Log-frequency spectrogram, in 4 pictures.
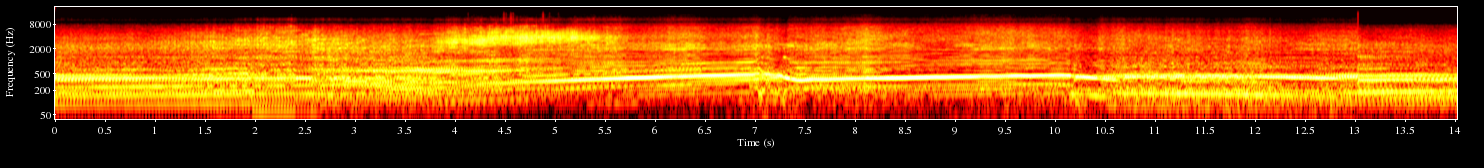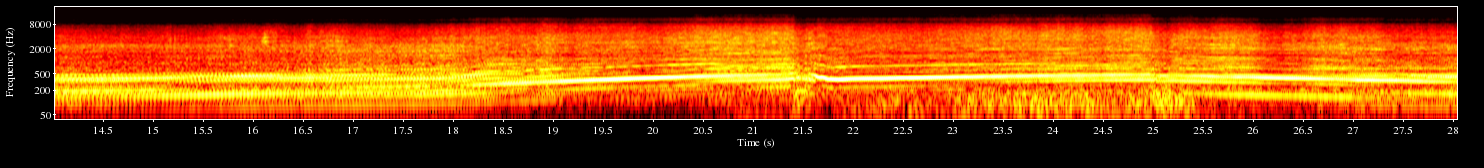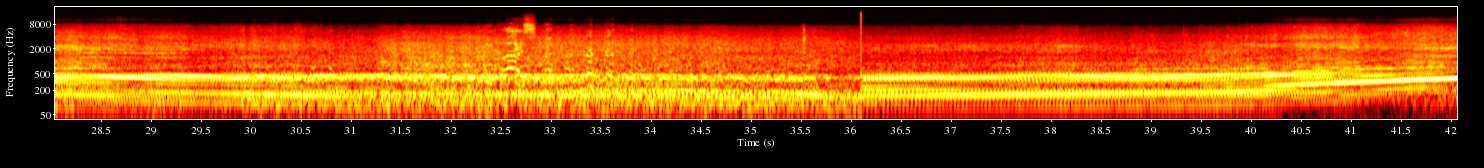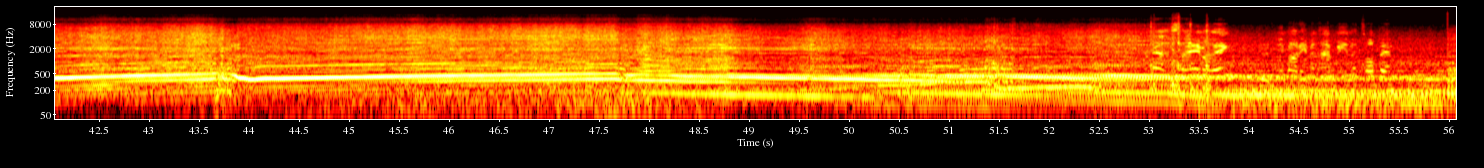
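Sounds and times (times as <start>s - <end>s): car engine accelerating through gears: 0.0s - 56.0s.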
